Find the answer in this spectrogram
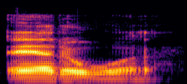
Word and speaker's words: Etowah: I think it's Etowah. I've had multiple Etowah. fans message me and say, and they even sent me a voice memo, and they pronounced it for me, so it's Etowah.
